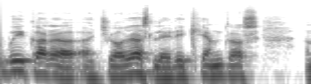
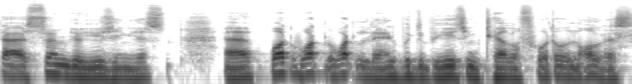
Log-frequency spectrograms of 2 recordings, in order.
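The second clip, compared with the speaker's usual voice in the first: voice dropped deliberately low, deep and put-on; 2 semitones lower than usual. Retelling how a guy started to quiz them: imitating a deepened voice. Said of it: "he deepened the voice".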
